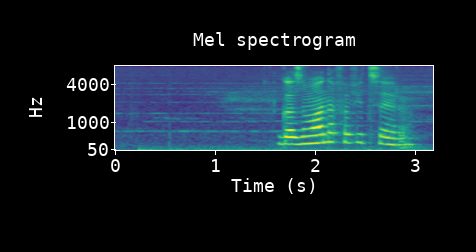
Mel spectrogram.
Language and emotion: Russian, neutral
